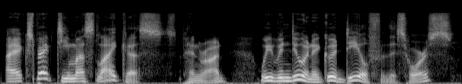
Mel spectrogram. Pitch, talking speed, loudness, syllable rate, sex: 135 Hz, 210 wpm, -18 LUFS, 4.7 syllables/s, male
